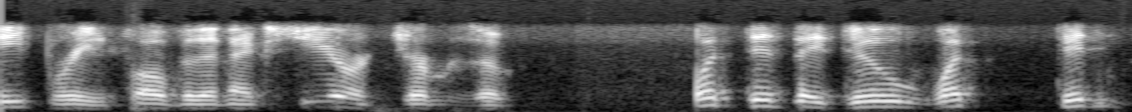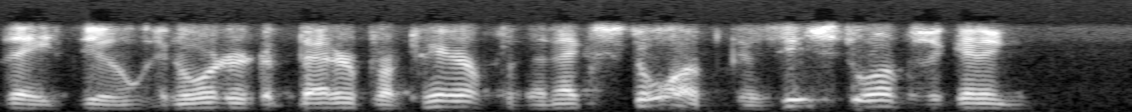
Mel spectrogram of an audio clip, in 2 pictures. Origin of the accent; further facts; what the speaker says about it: Missouri, United States; But I'm from the Show Me State.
